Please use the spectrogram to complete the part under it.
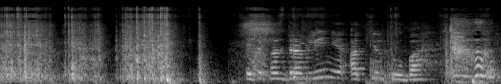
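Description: A plastic container crackles and rustles as it is handled.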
